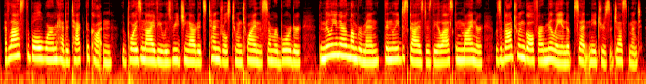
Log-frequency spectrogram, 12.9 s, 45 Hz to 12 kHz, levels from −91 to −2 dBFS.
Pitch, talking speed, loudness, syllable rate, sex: 220 Hz, 175 wpm, -17 LUFS, 6.0 syllables/s, female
